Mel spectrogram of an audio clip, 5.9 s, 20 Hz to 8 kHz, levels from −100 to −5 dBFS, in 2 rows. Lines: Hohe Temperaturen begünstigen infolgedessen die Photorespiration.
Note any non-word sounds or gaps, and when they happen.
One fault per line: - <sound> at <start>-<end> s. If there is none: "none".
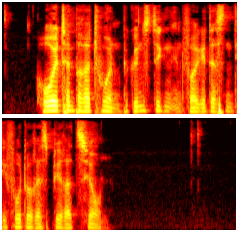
none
